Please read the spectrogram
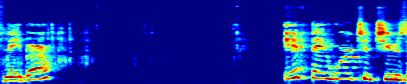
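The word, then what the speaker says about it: Nabers: Some people pronounce it Naber, but it's Naber.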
